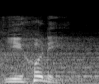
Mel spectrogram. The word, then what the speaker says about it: Jehudi: also called Judahites or Jehudi, pronounced Yehudi.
